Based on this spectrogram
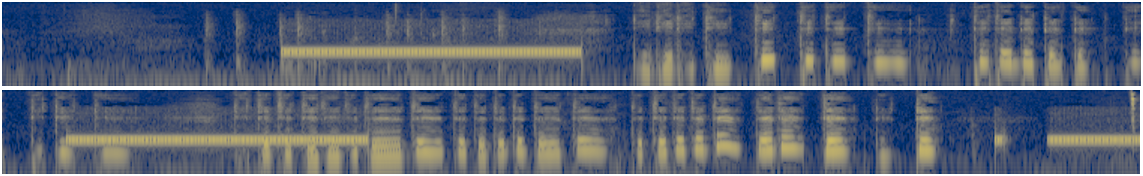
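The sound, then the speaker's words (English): An outgoing phone call from a Chicago number to a man rings twice on the line, each steady ringback tone lasting about two seconds and going unanswered, while people talk between and after the rings. “Whatever happened to this answering the fucking phone and seeing who it was?”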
